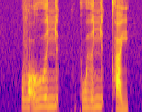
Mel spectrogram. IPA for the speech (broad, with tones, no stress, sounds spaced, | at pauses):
v ɔ̰˧˨ ɣ u˧ ə̯ ɲ ə˦˥ t̚ | k w ɨ˨˦ ə̯ ɲ ə˦˥ t̚ t̪ʰ a˧˩˨ j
